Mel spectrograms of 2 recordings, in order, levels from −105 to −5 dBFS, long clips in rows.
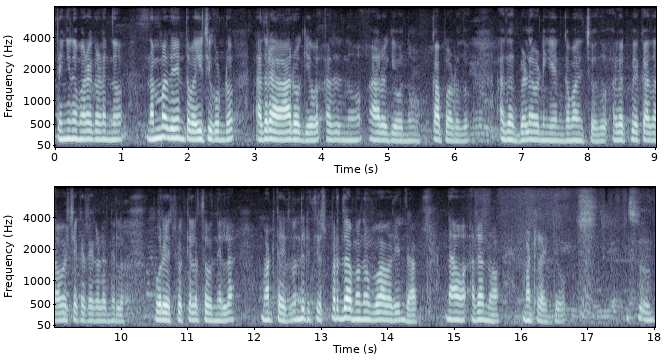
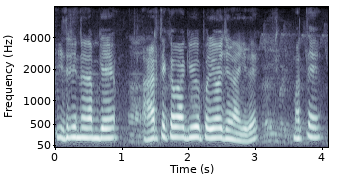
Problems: background sounds at intervals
